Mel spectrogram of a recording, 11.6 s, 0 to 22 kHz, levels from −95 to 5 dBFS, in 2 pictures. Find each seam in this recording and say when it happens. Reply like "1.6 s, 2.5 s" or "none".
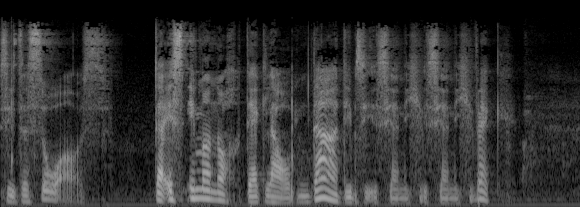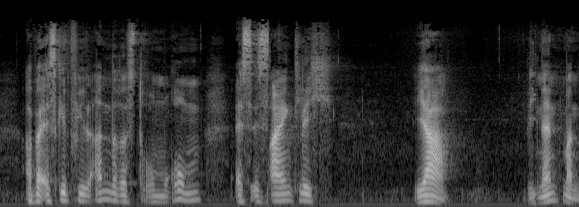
1.2 s, 3.5 s, 4.2 s, 6.5 s, 8.5 s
